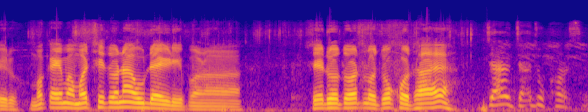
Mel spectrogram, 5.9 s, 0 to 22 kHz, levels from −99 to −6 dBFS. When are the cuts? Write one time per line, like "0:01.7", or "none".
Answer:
0:04.9

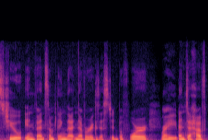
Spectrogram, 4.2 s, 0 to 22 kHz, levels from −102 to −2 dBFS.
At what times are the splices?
none

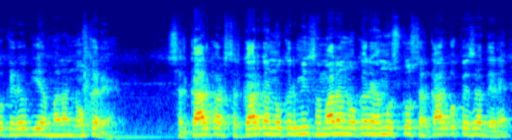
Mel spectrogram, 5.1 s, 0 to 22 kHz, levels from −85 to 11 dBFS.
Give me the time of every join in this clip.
none

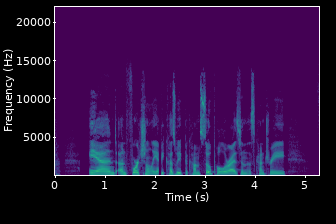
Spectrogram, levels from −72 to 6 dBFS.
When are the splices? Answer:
0:02.0

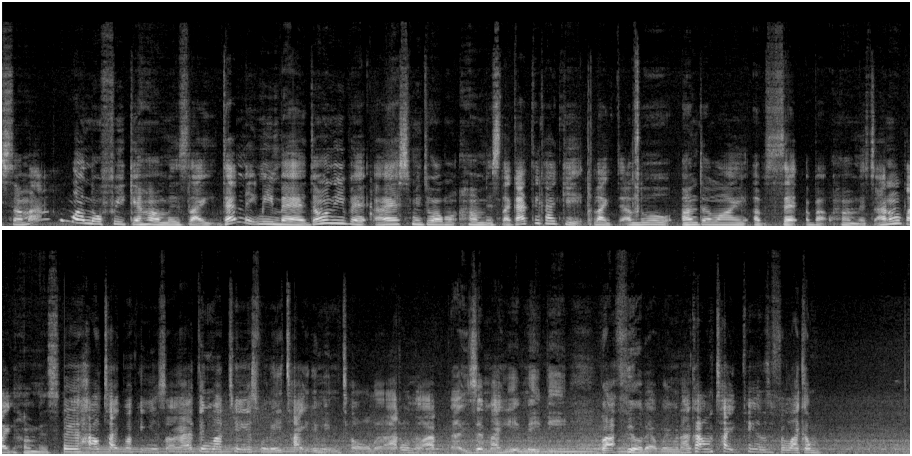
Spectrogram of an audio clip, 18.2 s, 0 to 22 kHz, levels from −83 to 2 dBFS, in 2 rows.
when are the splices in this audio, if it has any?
0:09.7

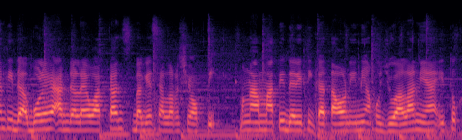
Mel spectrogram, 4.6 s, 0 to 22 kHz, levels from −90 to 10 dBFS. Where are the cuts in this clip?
0:02.6

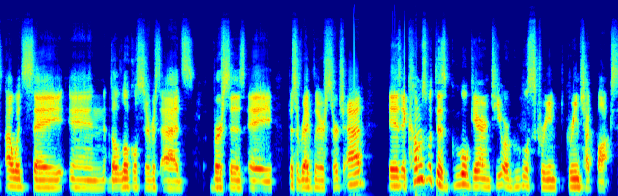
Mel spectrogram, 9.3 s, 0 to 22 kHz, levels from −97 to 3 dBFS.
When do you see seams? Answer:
none

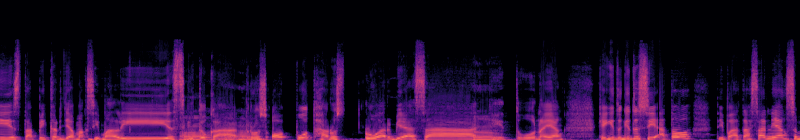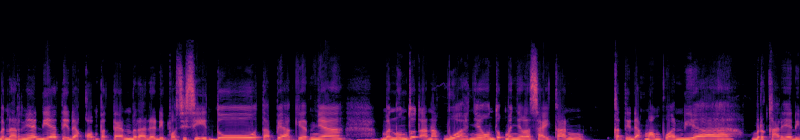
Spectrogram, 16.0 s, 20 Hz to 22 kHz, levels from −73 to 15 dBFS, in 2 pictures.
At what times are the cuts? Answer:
none

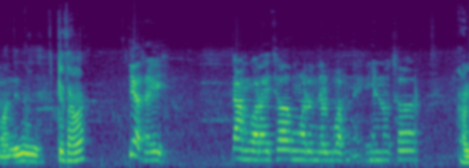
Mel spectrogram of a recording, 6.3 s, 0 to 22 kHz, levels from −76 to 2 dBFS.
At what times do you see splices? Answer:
none

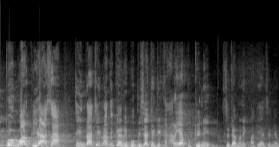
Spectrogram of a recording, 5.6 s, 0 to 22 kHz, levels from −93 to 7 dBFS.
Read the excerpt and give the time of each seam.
0:04.3

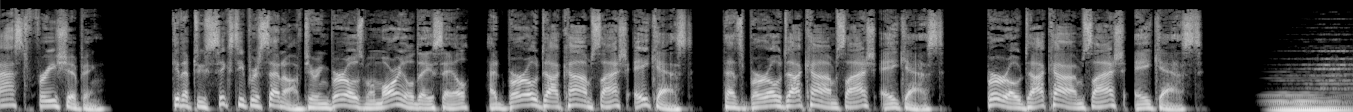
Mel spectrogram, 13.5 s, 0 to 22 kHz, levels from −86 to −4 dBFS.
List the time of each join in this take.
0:12.5

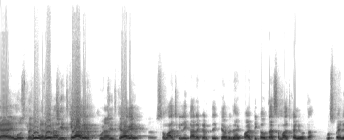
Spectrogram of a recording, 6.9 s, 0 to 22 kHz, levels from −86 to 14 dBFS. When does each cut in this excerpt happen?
none

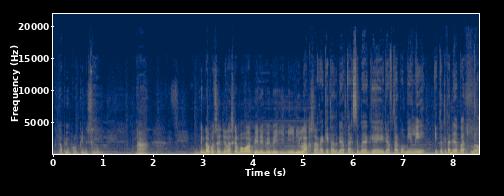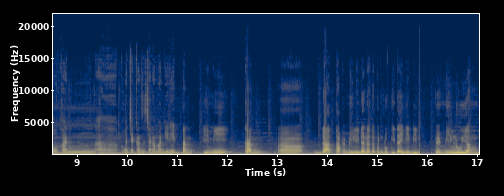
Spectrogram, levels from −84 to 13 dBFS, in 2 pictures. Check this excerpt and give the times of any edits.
0:05.3
0:11.1
0:15.8

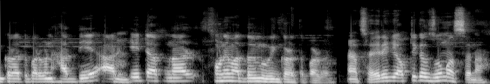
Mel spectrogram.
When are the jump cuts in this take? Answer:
none

